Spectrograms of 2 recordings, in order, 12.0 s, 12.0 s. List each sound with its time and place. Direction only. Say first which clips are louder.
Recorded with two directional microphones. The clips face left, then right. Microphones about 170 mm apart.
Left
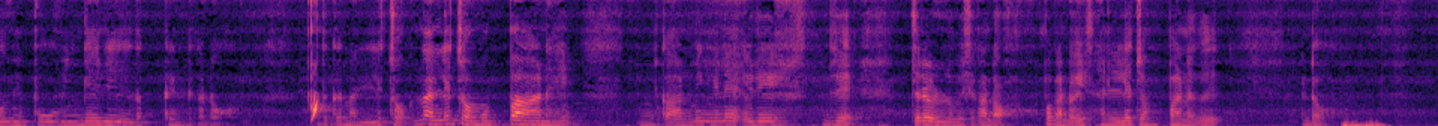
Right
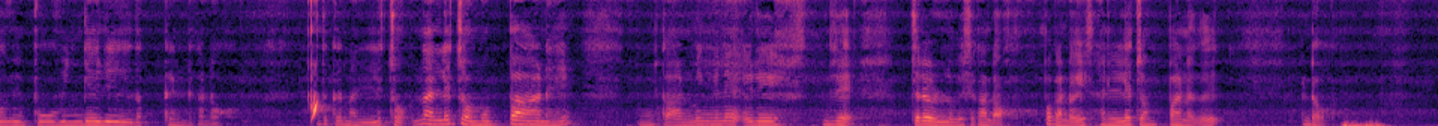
0.1 s a woman's voice: right 7 dB; 25° right (ahead or behind); by 10.2 s 45° right (ahead or behind)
